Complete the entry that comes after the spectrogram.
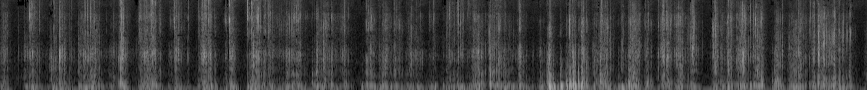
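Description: A single yellow cellulose kitchen sponge with a green scouring layer is scratched with long nails and squeezed. The result is a dense run of soft, dull scratchy pulses and crackles, heavy in the low end. The loudest squeeze comes just past the middle.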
